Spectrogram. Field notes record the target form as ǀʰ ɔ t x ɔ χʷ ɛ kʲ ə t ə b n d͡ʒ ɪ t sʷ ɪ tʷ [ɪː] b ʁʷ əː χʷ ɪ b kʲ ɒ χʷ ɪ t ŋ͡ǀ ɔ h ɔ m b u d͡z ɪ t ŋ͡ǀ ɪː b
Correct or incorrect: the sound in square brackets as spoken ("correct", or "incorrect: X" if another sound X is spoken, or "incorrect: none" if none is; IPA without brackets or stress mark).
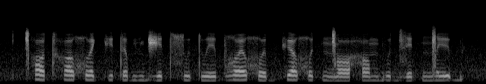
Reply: correct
